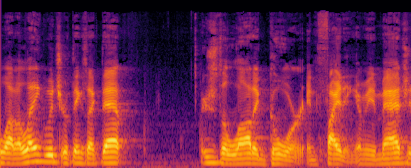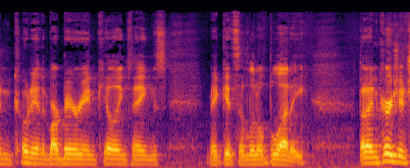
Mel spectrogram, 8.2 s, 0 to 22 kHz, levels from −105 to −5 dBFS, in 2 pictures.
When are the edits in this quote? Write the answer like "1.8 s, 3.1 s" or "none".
none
